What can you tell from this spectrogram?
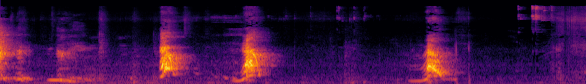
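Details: Female Shih Tzu, angry and fighting with her sister, gives low rumbling growls, then sharp, high yapping barks during the scuffle.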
